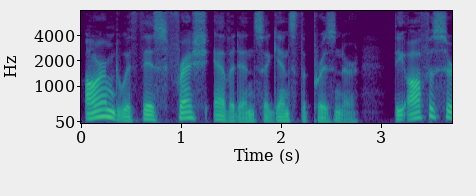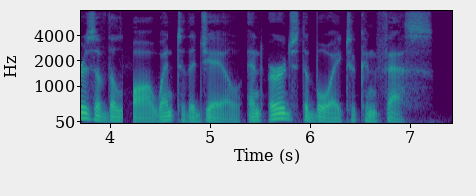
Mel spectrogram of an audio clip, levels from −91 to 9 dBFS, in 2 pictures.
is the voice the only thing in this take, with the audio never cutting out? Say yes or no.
no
